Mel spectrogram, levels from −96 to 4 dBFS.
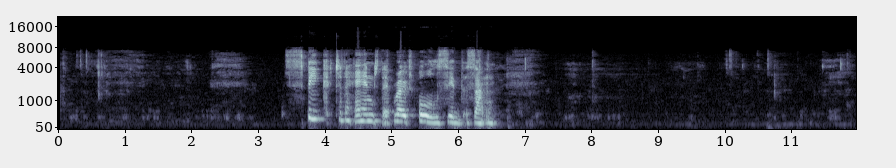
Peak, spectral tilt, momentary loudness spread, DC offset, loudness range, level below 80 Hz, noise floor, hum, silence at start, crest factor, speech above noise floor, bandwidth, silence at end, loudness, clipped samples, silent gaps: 0 dBFS; -3.5 dB/octave; 23 LU; under 0.1%; 10 LU; -66 dBFS; -72 dBFS; none; 0.65 s; 24 dB; 54 dB; 8.2 kHz; 0.2 s; -17 LUFS; under 0.1%; none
